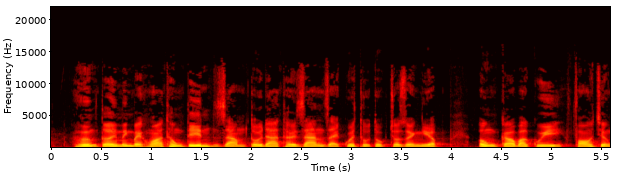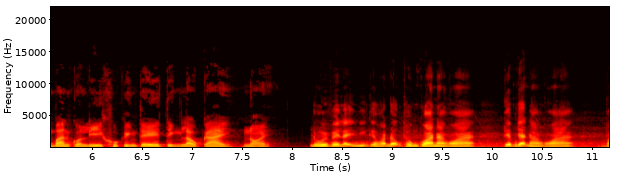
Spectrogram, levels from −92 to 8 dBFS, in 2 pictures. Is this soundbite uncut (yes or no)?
yes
